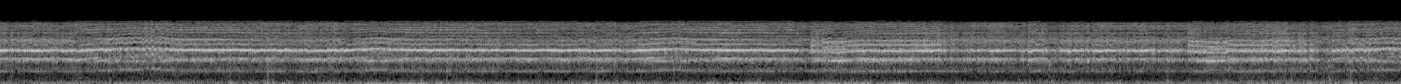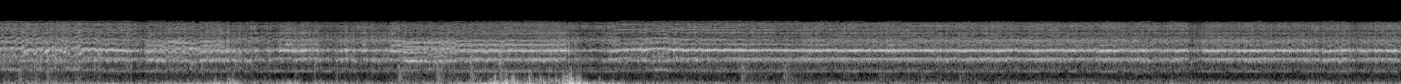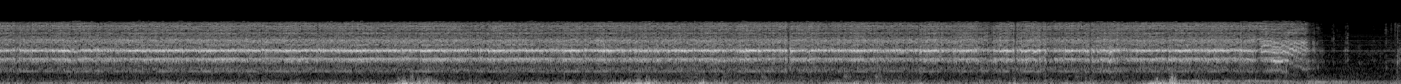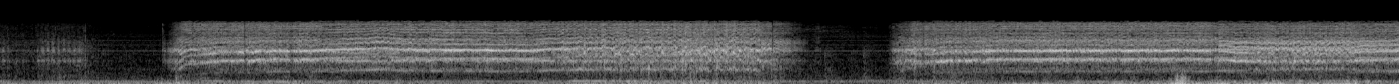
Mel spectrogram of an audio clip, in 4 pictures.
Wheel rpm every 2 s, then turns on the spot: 160, 160, 160, 160, 160, 160, 160, 160, 160, 160, 160, 160, 160, 160, 160, 160, 160, 160, 160, 160, 90, 20, 140, 160, 140, 60, 160, 160.
40-42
